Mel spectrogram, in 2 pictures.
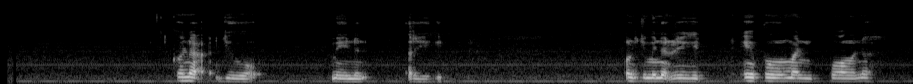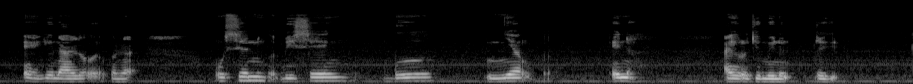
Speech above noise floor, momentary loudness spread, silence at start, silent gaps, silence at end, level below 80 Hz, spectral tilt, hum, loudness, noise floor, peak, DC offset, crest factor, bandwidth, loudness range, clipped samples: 31 dB; 16 LU; 1.75 s; none; 0.45 s; -64 dBFS; -6 dB/octave; 50 Hz at -60 dBFS; -25 LUFS; -54 dBFS; -4 dBFS; under 0.1%; 22 dB; 11.5 kHz; 6 LU; under 0.1%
